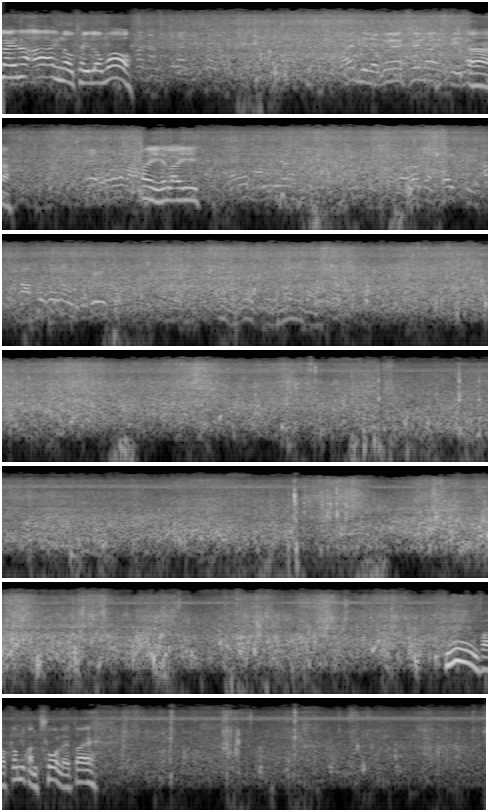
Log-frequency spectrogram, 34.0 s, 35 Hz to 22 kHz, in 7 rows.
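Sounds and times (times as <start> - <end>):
legs wading and splashing: 0.0 - 34.0
river water rushing over stones: 0.0 - 34.0.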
